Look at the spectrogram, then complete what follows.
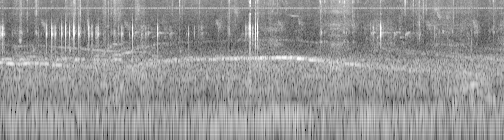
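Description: Light clicks and clinks as hickory wood chunks are set down on charcoal briquettes in a kettle grill, the sharpest about halfway through. A faint tone slowly rises and falls underneath.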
